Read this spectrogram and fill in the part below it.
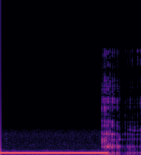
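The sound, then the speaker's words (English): A telephone ringing tone on a call to a GameStop store in Patton Creek: one steady, mid-pitched hum held for about a second and a half, then cut off abruptly by a brief rustling clatter as the line connects. “Let's call GameStop right now and see if we can buy a stock from them, the store.”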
